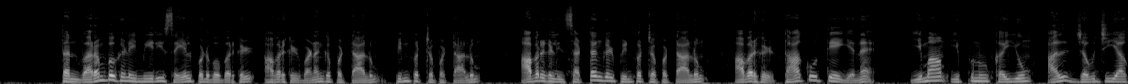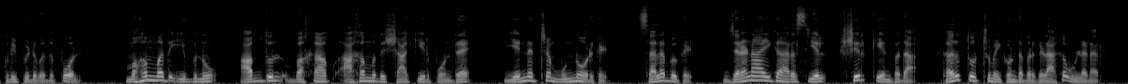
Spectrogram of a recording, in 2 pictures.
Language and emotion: Tamil, neutral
